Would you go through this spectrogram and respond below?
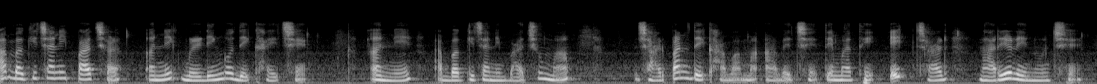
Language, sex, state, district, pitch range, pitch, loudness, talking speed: Gujarati, female, Gujarat, Valsad, 195-260 Hz, 225 Hz, -18 LUFS, 110 wpm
